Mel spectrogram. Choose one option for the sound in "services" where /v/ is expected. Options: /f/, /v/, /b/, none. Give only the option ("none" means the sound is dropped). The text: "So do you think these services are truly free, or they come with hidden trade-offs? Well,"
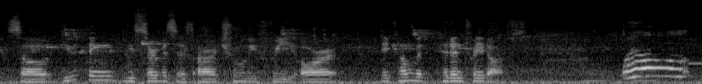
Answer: /v/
